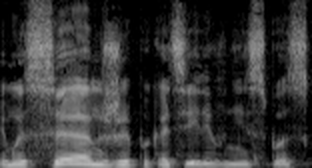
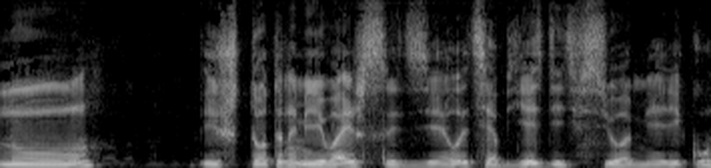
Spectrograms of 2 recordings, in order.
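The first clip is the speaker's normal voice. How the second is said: ordinary delivery, nothing marked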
